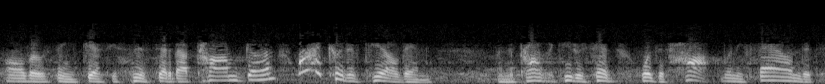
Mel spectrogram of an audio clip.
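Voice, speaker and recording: A woman's voice: low-pitched, sing-song, normal speed. An actress playing an anxious, indignant frontier woman with a folksy, fretful manner in a radio drama. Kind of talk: 1970s radio drama acting. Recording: muffled, noisy old radio broadcast.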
